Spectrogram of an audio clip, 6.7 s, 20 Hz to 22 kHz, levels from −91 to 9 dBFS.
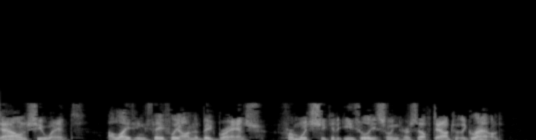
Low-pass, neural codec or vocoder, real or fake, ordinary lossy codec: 7.2 kHz; codec, 24 kHz, 3 kbps, HILCodec; fake; MP3, 24 kbps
